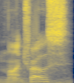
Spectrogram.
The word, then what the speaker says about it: Montrose: can put the kibosh on this is it Montrose or Montrose Montrose my chest you use actually pronounce the T Mont Rose so those people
